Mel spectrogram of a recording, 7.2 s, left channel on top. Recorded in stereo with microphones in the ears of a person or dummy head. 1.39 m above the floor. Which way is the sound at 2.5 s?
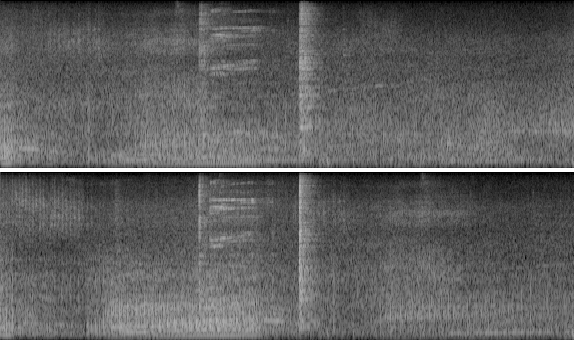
60° right (ahead or behind).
